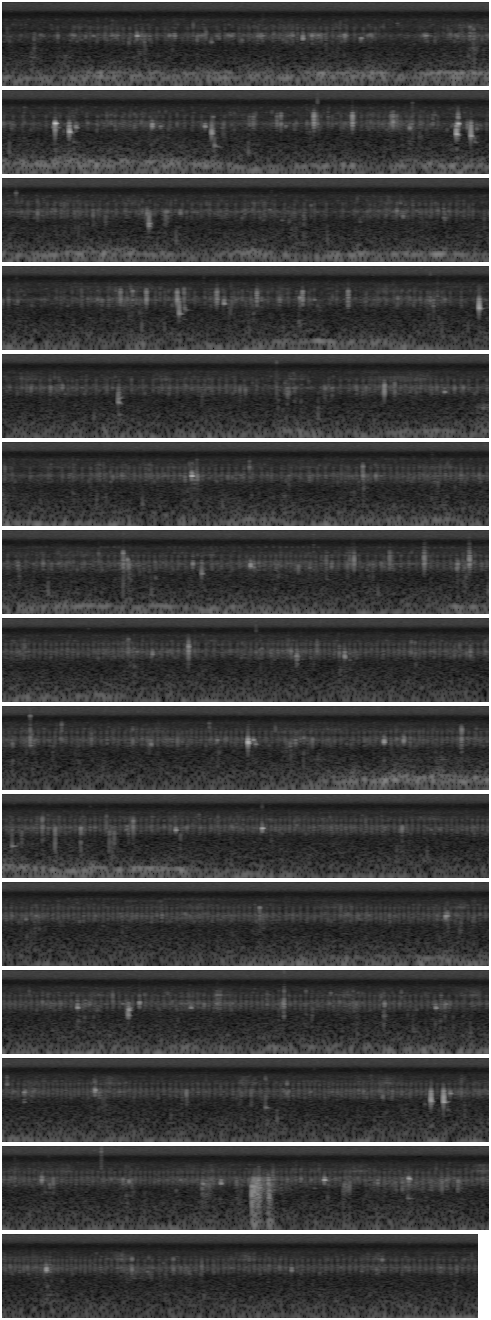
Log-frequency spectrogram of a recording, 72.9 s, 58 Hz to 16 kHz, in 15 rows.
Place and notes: Kaliningrad, Russia, underwater
another point od underwater sound exploration
Kaliningrad, Kaliningradskaya oblast, Russia, 7 June 2019, ~11:00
